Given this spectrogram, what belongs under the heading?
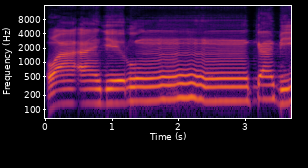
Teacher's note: bi panjangkan 6 harokat, huruf terakhir sukunkan. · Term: mad arid disukun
